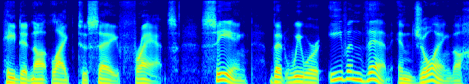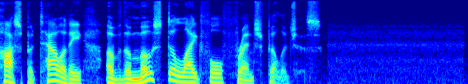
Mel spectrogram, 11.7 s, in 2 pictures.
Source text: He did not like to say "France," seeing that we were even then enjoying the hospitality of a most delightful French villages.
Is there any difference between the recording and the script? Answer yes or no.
yes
